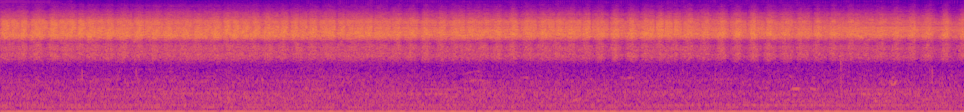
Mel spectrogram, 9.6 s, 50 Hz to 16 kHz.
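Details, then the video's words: Croatian coast in summer 2020, where cicadas keep up a loud, high, sizzling drone with quick rhythmic pulsing, dipping slightly in volume toward the end. "Kroatien Zikaden und Meer"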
